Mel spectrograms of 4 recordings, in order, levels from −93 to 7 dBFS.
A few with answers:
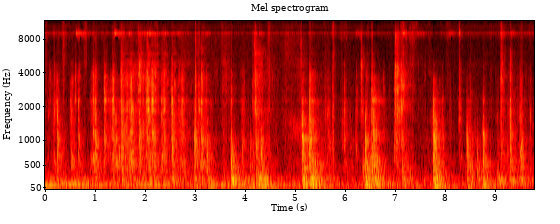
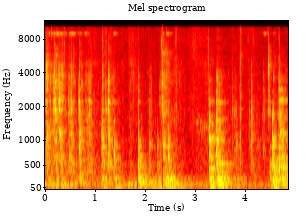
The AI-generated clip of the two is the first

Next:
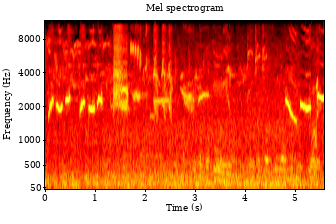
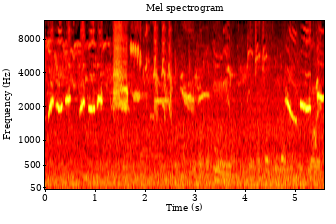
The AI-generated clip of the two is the second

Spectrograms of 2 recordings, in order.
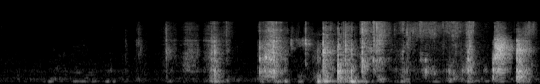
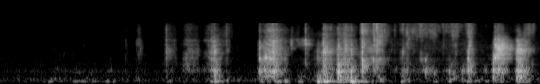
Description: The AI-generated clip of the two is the second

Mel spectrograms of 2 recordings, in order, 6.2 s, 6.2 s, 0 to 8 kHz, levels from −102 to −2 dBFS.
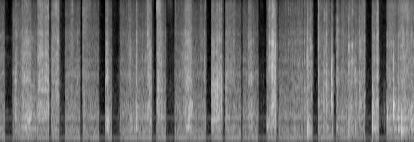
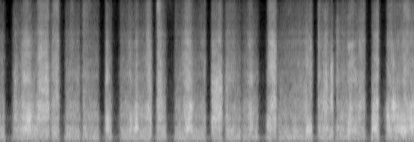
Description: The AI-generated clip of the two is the second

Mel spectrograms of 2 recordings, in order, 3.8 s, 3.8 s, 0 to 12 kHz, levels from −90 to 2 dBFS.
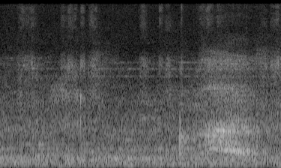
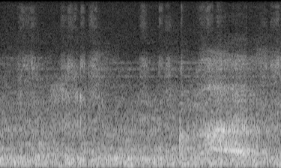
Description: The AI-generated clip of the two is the second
